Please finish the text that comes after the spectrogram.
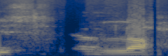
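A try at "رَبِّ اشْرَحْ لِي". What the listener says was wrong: রাহ, এটা কোন হা? লম্বা হা, হলকের মধ্যখানে, কর্ণনালীর মধ্যখানে। রব্বি ইশরাহ লি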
